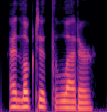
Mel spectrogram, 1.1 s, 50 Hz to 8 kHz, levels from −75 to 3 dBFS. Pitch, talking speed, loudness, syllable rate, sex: 180 Hz, 280 wpm, -18 LUFS, 8.5 syllables/s, female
